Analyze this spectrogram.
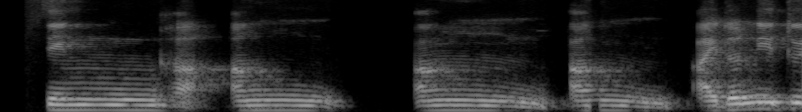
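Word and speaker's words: सिंह: It should not turn into N. It should stay up as a nasal sound. Singha, not Sinha.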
